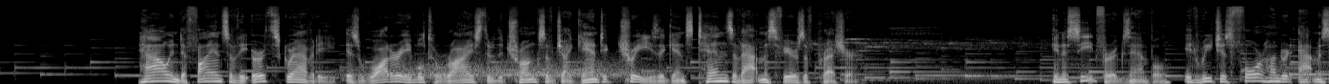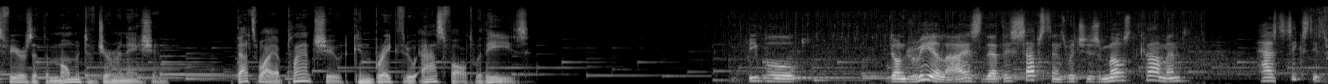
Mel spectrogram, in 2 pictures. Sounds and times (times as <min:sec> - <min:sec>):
Music: 0:00.0 - 0:26.5
Speech: 0:01.4 - 0:08.6, 0:10.6 - 0:15.0, 0:15.7 - 0:18.6, 0:20.8 - 0:21.4, 0:22.2 - 0:25.2, 0:25.9 - 0:26.5
Water: 0:20.2 - 0:25.4.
